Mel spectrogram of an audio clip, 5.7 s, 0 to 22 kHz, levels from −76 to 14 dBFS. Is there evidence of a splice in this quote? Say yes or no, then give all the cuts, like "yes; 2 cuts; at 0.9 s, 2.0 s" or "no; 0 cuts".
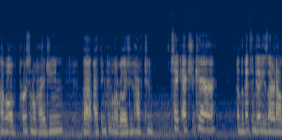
no; 0 cuts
